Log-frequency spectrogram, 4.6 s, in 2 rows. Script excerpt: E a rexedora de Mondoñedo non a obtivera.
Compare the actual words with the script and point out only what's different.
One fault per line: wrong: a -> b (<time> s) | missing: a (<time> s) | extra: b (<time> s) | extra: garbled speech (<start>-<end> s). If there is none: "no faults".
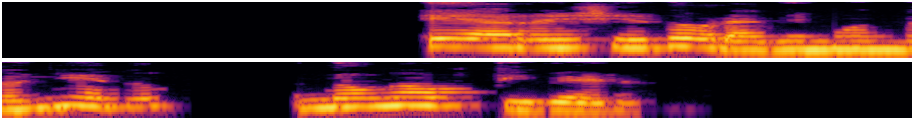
no faults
